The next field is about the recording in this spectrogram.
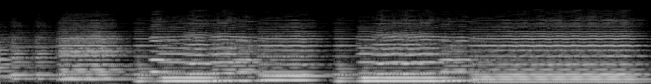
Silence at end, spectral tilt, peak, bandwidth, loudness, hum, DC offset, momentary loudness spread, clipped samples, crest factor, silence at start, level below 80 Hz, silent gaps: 0 s; -6 dB/octave; -4 dBFS; 13 kHz; -16 LUFS; none; under 0.1%; 8 LU; under 0.1%; 12 dB; 0 s; -58 dBFS; none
